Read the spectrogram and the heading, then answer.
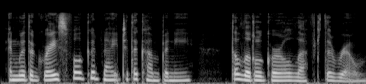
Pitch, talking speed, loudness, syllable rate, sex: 195 Hz, 245 wpm, -18 LUFS, 6.2 syllables/s, female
